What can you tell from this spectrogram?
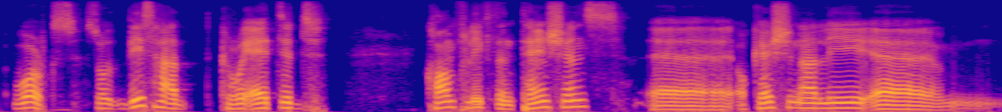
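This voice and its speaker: A man from Ethiopia, a guest in an interview, explaining at length with many pauses and fillers over a video call. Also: mid-range voice, creaky, a little mellow, dry recording, lo-fi sound.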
